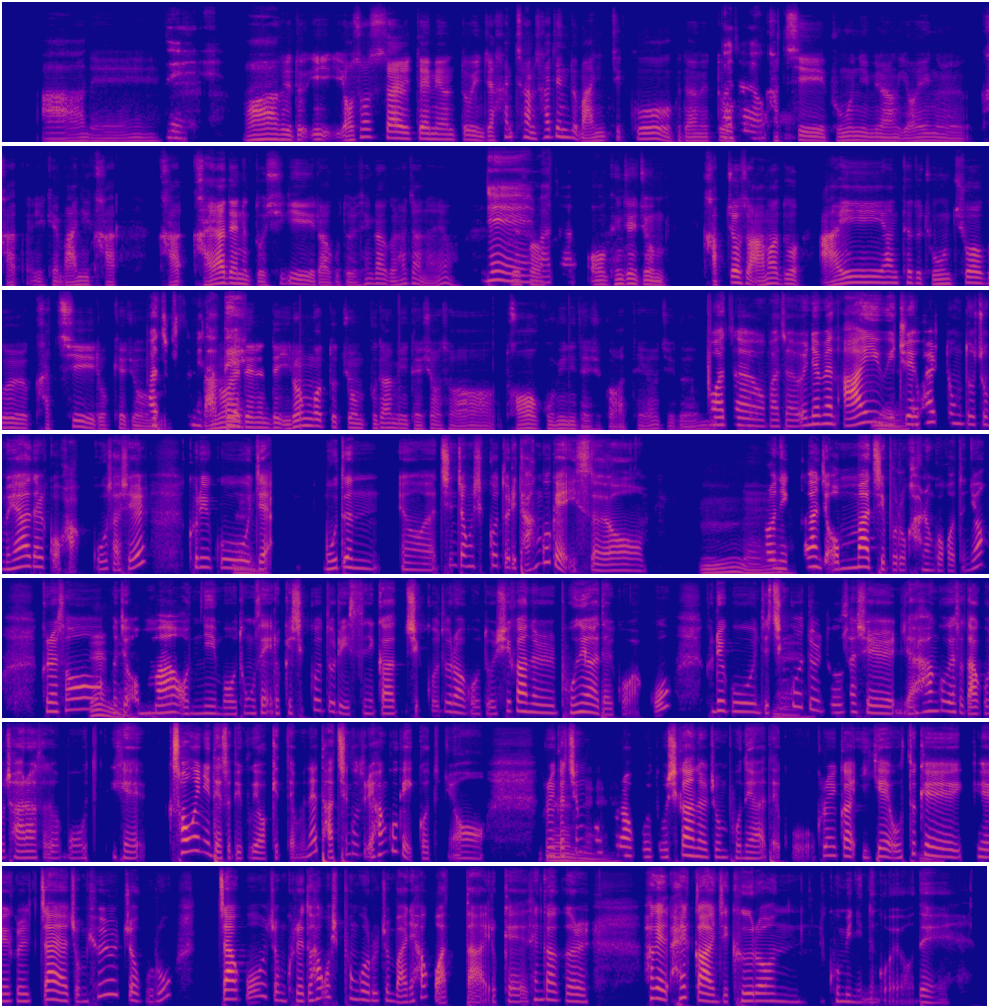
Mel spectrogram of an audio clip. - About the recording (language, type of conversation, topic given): Korean, advice, 짧은 휴가 기간을 최대한 효율적이고 알차게 보내려면 어떻게 계획하면 좋을까요?
- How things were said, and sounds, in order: other background noise; unintelligible speech; tapping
